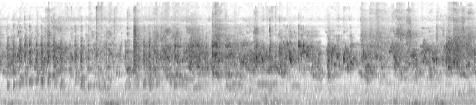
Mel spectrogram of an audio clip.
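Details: Baby budgerigars calling for food, a dense continuous chorus of harsh, scratchy chirps and squawks overlapping without pause.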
